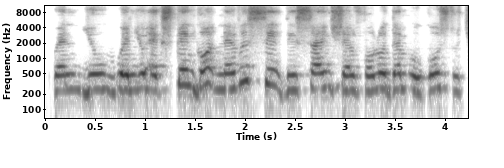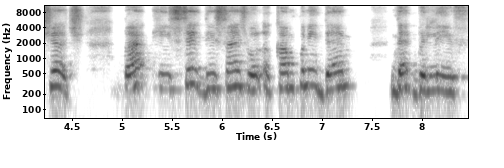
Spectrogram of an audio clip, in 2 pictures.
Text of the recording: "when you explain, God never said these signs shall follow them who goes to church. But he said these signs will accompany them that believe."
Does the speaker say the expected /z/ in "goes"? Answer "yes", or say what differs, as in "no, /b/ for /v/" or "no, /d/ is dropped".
no, /s/ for /z/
